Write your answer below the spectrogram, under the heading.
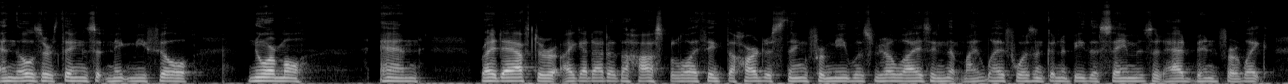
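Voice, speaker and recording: A woman talks at a moderate pace in a very deep, low pitch. Her tone is dark and mellow, and her intonation is monotone and flat. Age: 60s. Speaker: stroke survivor. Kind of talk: personal testimony.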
